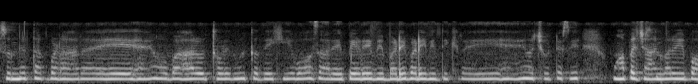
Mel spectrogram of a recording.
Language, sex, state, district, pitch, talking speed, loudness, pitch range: Hindi, female, Punjab, Fazilka, 255 Hz, 240 wpm, -18 LUFS, 250-265 Hz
